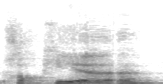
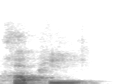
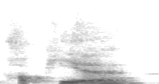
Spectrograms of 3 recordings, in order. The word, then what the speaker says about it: POPIA: us to call it popiah because it rhymes with paella and so that's why we call it pophia and we believe it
